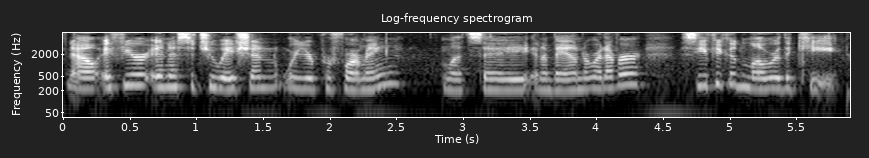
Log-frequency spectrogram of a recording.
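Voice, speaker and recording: A young voice teacher talks through a singing lesson while congested from a cold. Her voice sits a little high, and she explains things in a clear, instructive, reassuring way.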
